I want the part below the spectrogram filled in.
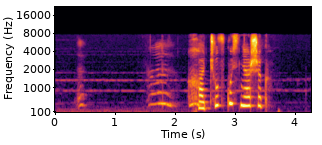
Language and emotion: Russian, positive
